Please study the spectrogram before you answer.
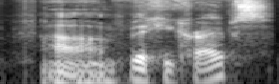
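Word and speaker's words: Krieps: Vicky Kripes.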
